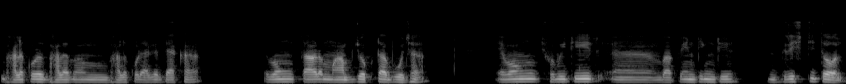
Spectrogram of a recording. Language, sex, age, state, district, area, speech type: Bengali, male, 18-30, West Bengal, North 24 Parganas, urban, spontaneous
